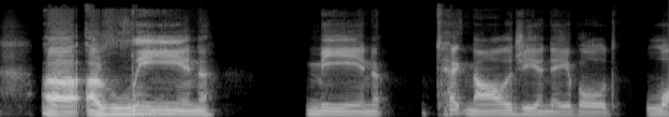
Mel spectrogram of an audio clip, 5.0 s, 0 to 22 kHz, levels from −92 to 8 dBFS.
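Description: From 0.36 to 1.02 s the speech shows microphone overload. The loudest syllables carry a harsh, crackling edge because their peaks are flattened, with a few percent of samples clipped. The likely cause is input gain set about 6 dB too high for the converter.

At 1.02 s the microphone volume is stepped down. Voice and background both drop abruptly by about 7 dB in one step, right after the distorted stretch. This is likely the call software detecting the clipping and cutting the device's input gain.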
